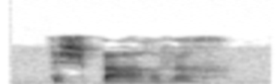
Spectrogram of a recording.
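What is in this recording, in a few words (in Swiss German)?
"sparwer", Alsatian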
